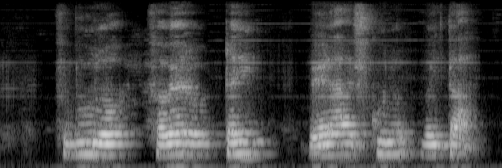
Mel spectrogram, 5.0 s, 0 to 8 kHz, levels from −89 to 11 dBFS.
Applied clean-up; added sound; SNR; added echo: neural separator model SepFormer DNS4.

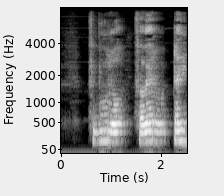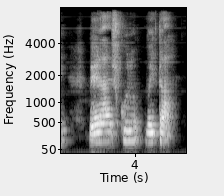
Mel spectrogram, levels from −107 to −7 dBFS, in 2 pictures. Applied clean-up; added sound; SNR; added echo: neural mask model DeepFilterNet 3.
